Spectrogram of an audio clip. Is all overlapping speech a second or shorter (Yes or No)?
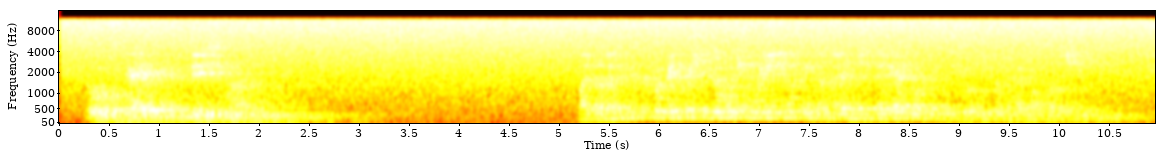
Yes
